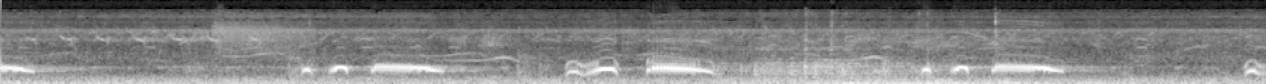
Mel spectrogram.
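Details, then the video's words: Cooing of a Thai spotted dove noted for its ringing voice and good coo: short stuttering coos and then a longer falling note, repeated several times amid chirps from other birds and low background rumble. "ต่อนกเขาใหญ่ | เสียงเล็กก้อง คารม หนุนคู คูดีมาก"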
